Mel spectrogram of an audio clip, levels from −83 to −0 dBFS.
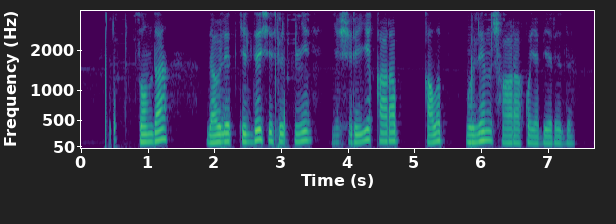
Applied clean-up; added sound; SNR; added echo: neural separator model SepFormer WHAM!.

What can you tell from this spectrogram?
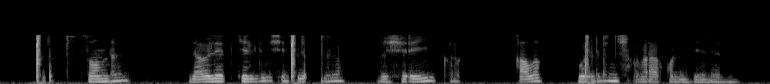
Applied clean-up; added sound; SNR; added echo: neural diffusion model UNIVERSE++.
